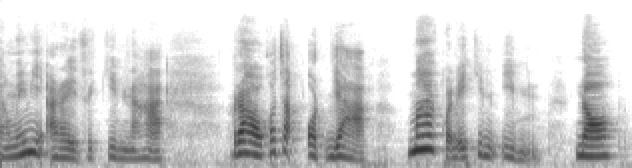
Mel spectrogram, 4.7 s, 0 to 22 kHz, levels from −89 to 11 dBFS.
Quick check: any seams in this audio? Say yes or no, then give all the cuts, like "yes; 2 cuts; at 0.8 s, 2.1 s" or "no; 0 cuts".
no; 0 cuts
